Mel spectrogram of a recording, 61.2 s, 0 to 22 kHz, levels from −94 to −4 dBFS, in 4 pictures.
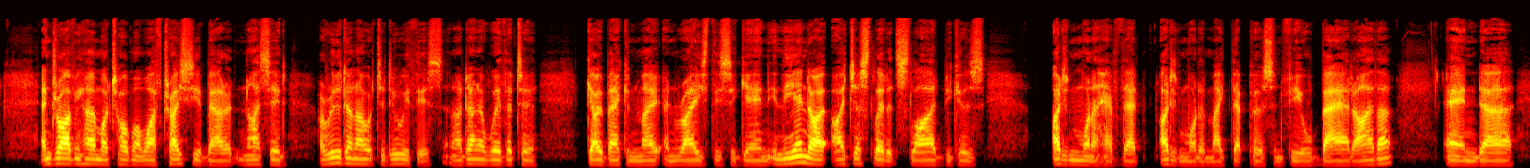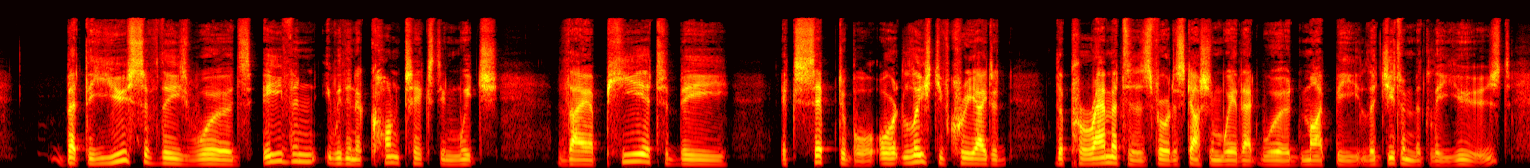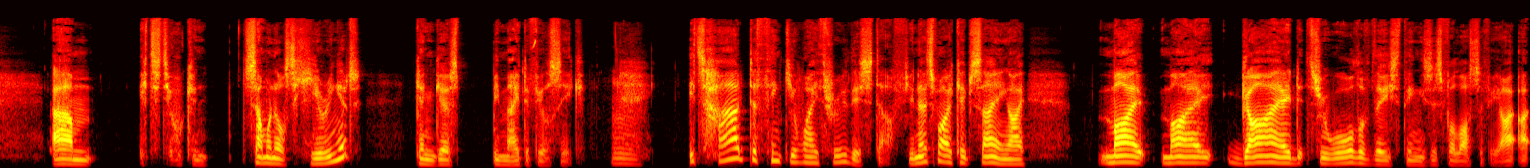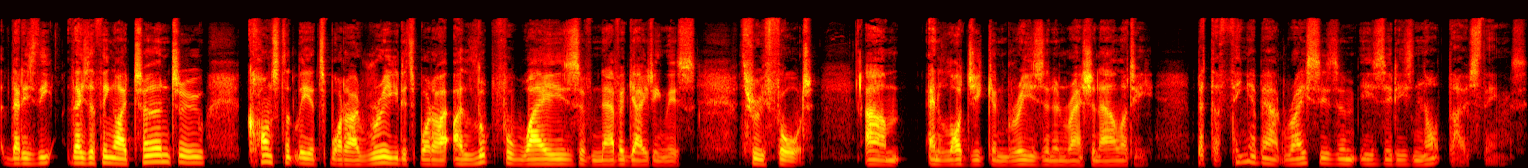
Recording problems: thin; very; fading below 700 Hz

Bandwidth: 14 kHz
